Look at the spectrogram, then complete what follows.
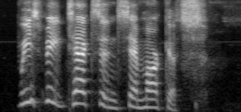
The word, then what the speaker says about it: San Marcos: San Marcus. Marcos. San Marcos. San Marcos. Marcus. I speak Spanish. It's San Marcos. San Marcos. We speak Texan. San Marcos.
